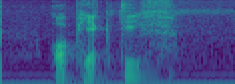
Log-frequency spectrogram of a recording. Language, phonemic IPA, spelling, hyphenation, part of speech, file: Dutch, /ˌɔpjɛkˈtif/, objectief, ob‧jec‧tief, noun / adjective / adverb, Nl-objectief.ogg
- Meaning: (adjective) objective, impartial; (noun) 1. goal, objective, target to be achieved 2. objective, lens of microscope or binoculars closest to the object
